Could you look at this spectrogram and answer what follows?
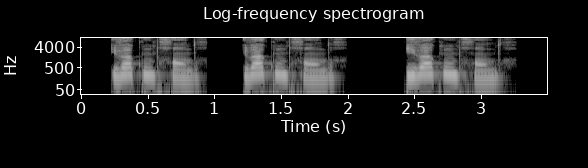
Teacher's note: comprendre ce prononce i va comprendre je ne prononce pas le l de il quand je parle vite le R est prononcé très légèrement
